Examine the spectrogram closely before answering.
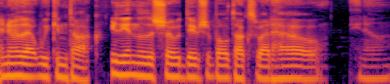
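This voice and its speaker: A man talks at a fairly quick pace in a fairly high pitch with an ordinary speaking voice. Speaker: podcast host. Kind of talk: solo podcast commentary reviewing a TV episode. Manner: casual, conversational.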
